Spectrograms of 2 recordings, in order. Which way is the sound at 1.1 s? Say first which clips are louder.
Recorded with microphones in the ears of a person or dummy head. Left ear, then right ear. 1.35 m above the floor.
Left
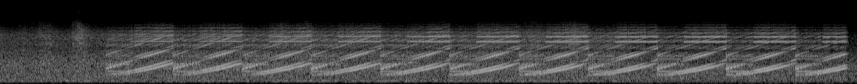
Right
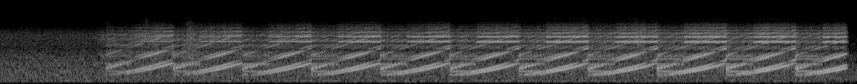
Left 1 dB; 5° right (ahead or behind).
